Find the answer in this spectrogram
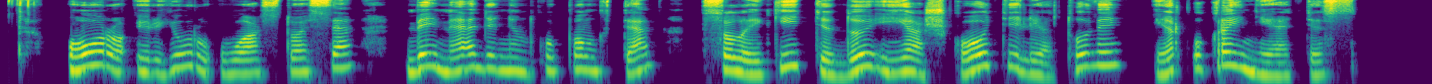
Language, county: Lithuanian, Panevėžys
